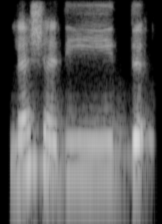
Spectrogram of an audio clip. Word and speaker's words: لشديد: So we're going to echo the sound of the dal sukun. La shadid. So hit the makhraj and bounce the sound back.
